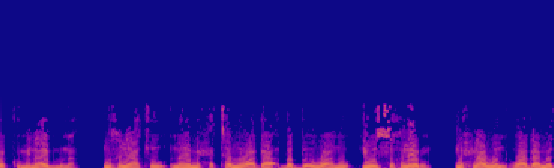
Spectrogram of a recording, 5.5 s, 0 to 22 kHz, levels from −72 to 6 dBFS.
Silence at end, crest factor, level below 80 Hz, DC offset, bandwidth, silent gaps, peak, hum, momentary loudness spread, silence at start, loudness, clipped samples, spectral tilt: 0 s; 10 dB; -58 dBFS; under 0.1%; 8.4 kHz; none; -14 dBFS; none; 5 LU; 0 s; -25 LUFS; under 0.1%; -6 dB/octave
